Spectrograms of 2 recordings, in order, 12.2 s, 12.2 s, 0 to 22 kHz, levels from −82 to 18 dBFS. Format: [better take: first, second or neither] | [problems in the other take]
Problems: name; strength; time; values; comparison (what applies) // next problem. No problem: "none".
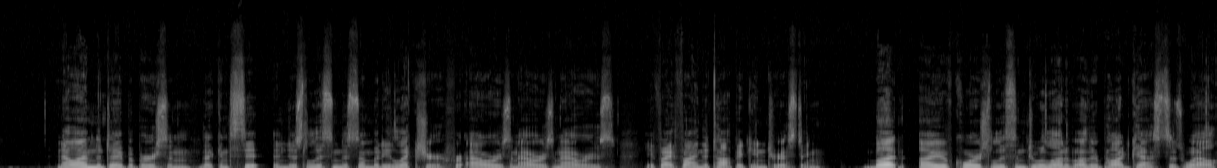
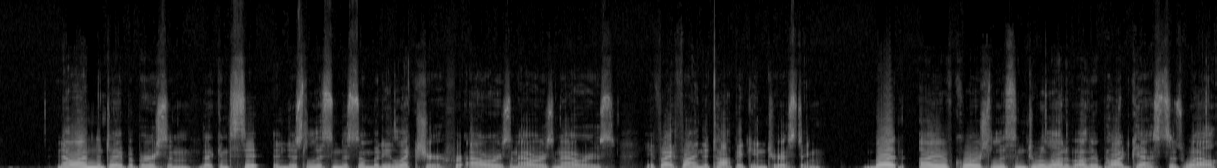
first | distortion; heavy; 8 dB below the speech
